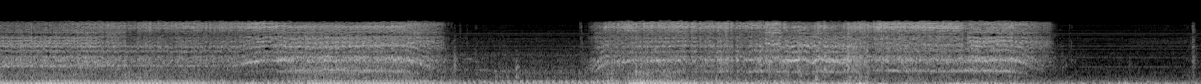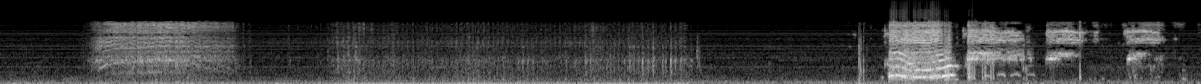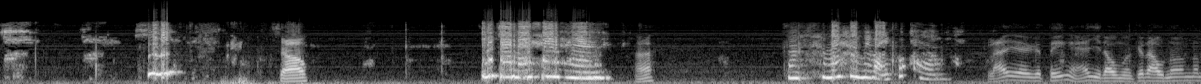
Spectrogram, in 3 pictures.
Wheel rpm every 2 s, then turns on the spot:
110, 140, 30, 140, 160, 30, 60, 10, 20, 10, 0, 0, 0, 0, 0, 0, 0, 0.
4-6 10-12 14-20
